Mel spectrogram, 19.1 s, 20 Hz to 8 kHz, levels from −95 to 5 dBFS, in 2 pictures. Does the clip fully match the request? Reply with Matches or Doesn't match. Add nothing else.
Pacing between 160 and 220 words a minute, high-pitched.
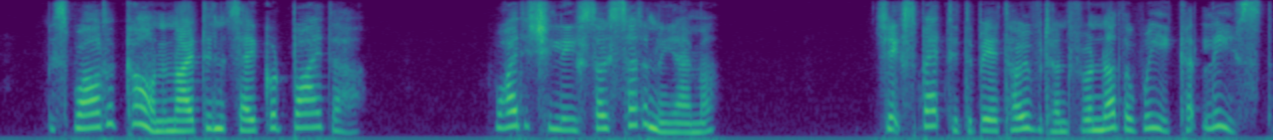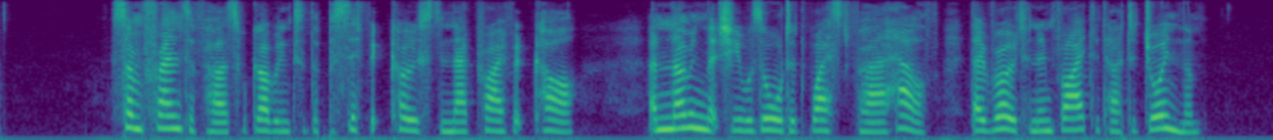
Matches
